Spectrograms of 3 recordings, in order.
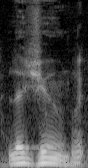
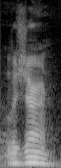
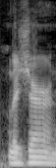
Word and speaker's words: Lejeune: Lejeune. – No, Lejeune. They changed it. Yeah, they changed it. Yes. – It says Lejeune. – Lejeune, that's how they pronounce it now.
